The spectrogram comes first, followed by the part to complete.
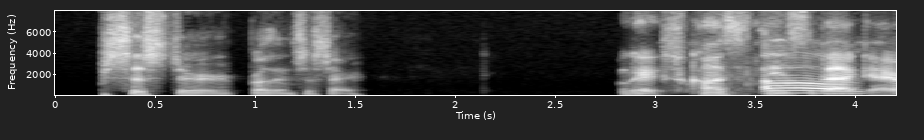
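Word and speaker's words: Konstantin: I thought it was pronounced something like a little different, but it's spelled like Constantine. Constantine. Oh, it is Constantine.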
